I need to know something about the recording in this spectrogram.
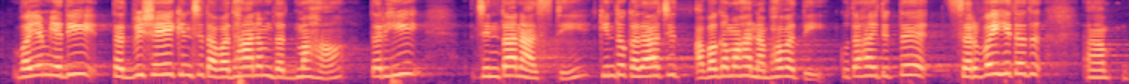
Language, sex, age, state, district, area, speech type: Sanskrit, female, 18-30, Karnataka, Bagalkot, urban, spontaneous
